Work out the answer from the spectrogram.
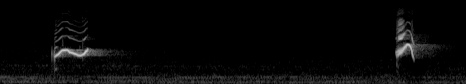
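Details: Cockatiel (Nymphicus hollandicus), call.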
